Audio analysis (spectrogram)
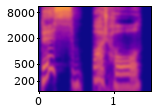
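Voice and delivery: slow, contemptuous accusation; mild narrated shout. A narrator's reading. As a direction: spit out the insult with contained anger. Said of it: "shouted over everyone".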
